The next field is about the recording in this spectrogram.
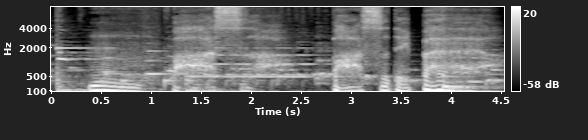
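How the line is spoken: Admiring sigh. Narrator (Chinese): 宝玉又深吸了一口气，然后感叹道

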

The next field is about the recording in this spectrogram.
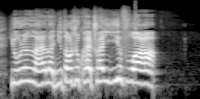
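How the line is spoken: Shouting. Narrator (Chinese): 小昭也叫道

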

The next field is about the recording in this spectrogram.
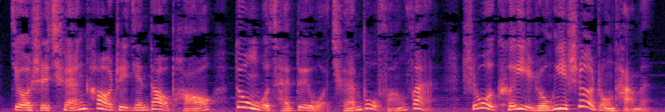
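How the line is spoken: Hunter, laughing. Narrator (Chinese): 猎人笑着说

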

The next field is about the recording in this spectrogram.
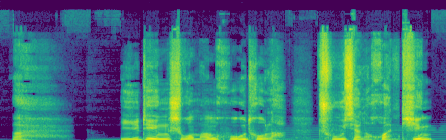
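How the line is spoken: Sighing. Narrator (Chinese): 校长叹了口气

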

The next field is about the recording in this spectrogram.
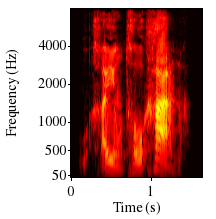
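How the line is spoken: Muttering. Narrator (Chinese): 夏雷嘟囔的道

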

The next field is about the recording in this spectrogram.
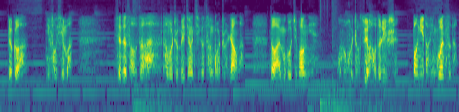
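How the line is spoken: Hoarse voice. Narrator (Chinese): 东国声音嘶哑的说道

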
